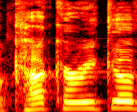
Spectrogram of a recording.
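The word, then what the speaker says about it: Kakariko: Kakaro Village. I was right. That's how it is. That is how you pronounce it.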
